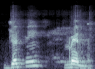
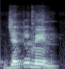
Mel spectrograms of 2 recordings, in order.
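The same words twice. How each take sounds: First: "जेंटलमैन" धीमे, बीच की आवाज़ गिराकर; "जेंटलमैन" में बीच का साउंड हल्का करो; सही उच्चारण. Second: "जेंटलमैन" पूरा खुलकर, "मैन" पर ज़ोर; "जेंटलमैन" का हर हिस्सा साफ़ बोलो; गलत उच्चारण. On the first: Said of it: "sound को ड्रॉप करना है". ("जेंटलमैन" धीरे, "मैन" दबाकर) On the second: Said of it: "जो कि गलत है". ("जेंटलमैन" गलत तरीके से, "मैन" उभारकर) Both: Shown as a demonstration.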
